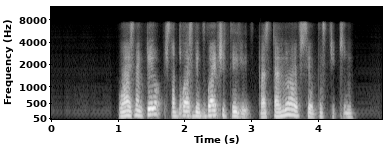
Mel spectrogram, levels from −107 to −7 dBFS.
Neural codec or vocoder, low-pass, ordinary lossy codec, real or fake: codec, 16 kHz, 0.5 kbps, FreqCodec, smaller model; 7.2 kHz; AAC, 64 kbps; fake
